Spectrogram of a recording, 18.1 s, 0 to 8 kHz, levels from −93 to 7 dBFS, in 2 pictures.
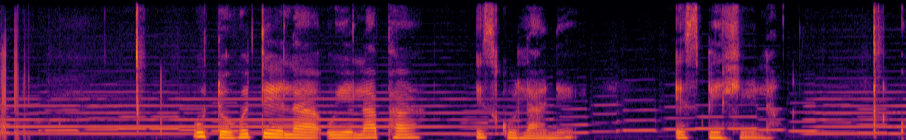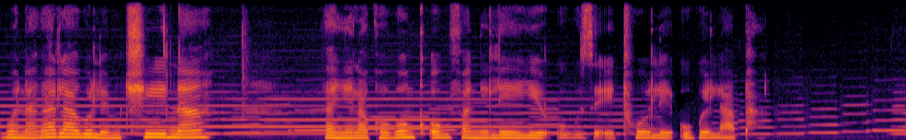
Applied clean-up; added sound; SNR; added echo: none; Wind instrument, woodwind instrument + Wind instrument, woodwind instrument; 13 dB; none.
